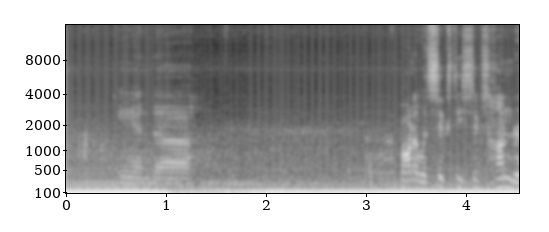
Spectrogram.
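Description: A low-mileage 2001 Dodge Viper GTS ACR, a second-generation car, rumbles steadily under way, its deep engine drone loud and constant while someone talks over it.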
